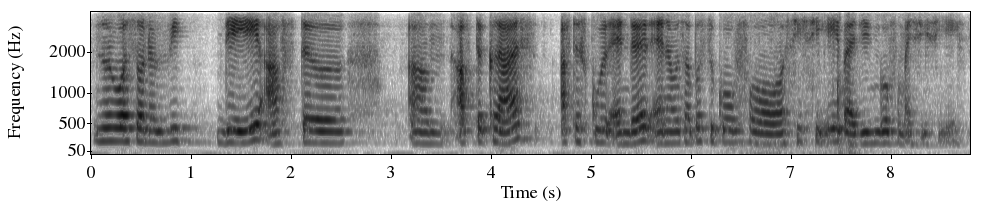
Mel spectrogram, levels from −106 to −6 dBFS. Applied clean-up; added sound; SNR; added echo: neural separator model SepFormer DNS4.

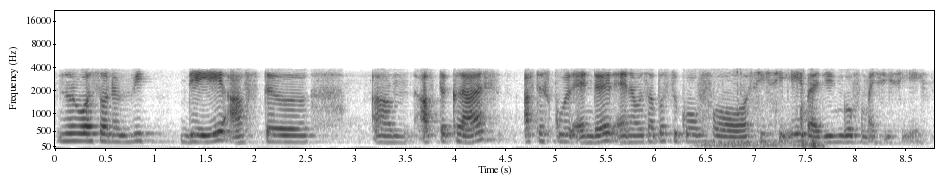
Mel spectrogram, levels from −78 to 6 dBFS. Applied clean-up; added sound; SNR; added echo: none; Drawer open or close; 13 dB; reverberation time 0.2 s.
